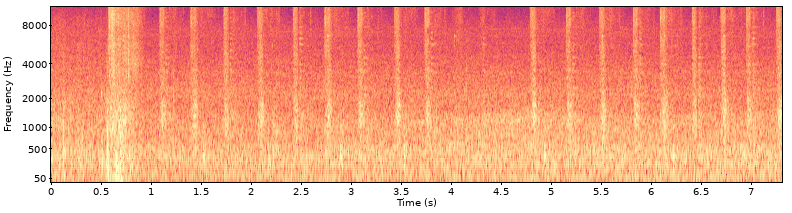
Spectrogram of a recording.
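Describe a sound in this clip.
Quick footsteps tap steadily on sand.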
